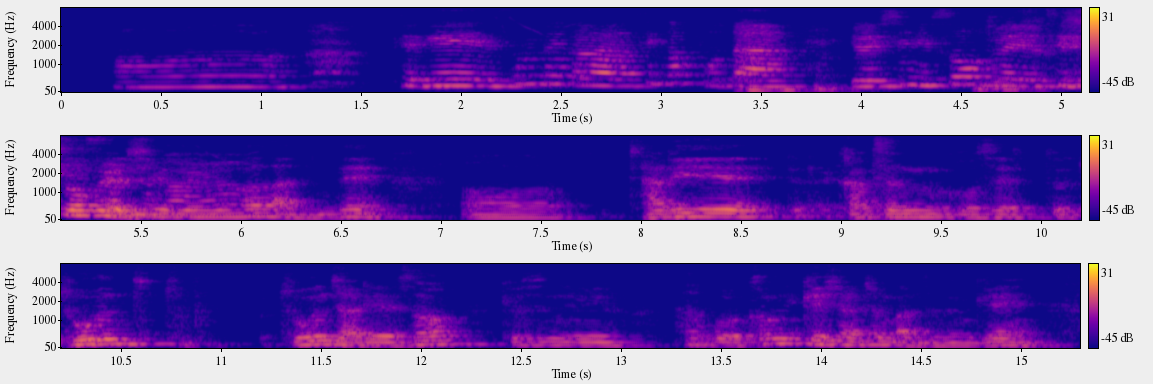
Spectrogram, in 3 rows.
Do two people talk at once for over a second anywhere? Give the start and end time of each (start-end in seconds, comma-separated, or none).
4.6-6.2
